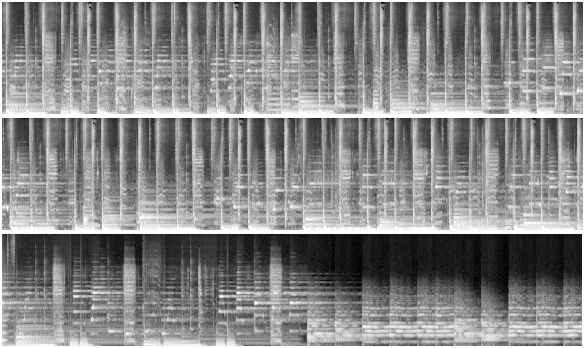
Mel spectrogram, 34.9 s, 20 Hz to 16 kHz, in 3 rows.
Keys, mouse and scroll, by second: 0.3 click, 3.7 click, 15.3 scroll down 1.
